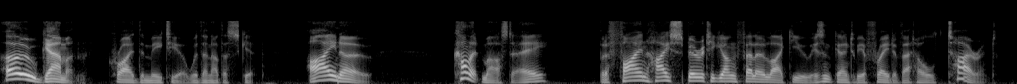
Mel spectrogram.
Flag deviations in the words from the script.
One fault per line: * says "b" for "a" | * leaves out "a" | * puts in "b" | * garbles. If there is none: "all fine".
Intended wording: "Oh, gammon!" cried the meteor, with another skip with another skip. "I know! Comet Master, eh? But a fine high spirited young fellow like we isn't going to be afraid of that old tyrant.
* leaves out "with another skip"
* says "you" for "we"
